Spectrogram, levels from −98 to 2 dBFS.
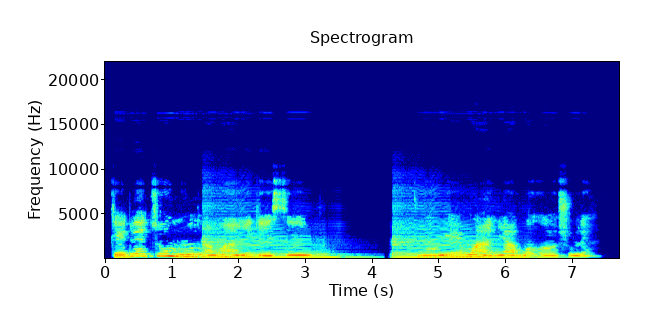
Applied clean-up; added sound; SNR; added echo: none; Electric guitar; 8 dB; none.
